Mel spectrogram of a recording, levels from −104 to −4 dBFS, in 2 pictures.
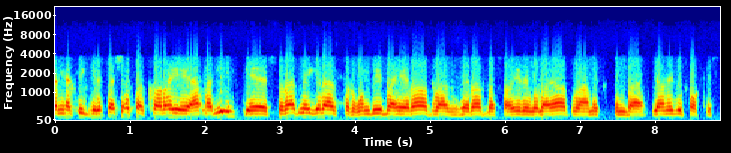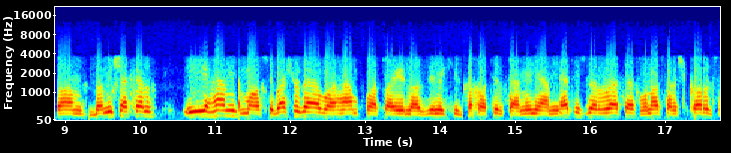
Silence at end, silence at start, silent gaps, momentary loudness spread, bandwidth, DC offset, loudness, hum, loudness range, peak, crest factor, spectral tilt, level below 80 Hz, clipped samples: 0.1 s; 0 s; none; 5 LU; 4.6 kHz; under 0.1%; -19 LUFS; none; 2 LU; -8 dBFS; 10 dB; -8.5 dB/octave; -68 dBFS; under 0.1%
